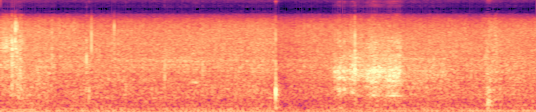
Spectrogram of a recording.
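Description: Low, steady engine rumble of a Jeep crawling slowly over rocks. A sharp knock comes a little before the middle, then a short gravelly scrape, and a couple of lighter knocks near the end.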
